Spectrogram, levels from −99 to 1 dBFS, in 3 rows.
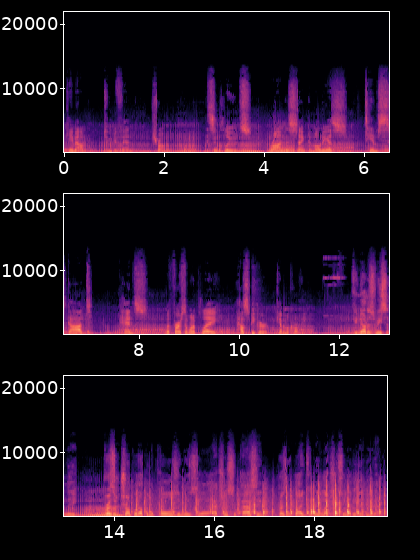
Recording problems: garbled, watery; slightly
animal sounds; loud; throughout; 1 dB below the speech
jangling keys; faint; at 12 s; peak 15 dB below the speech

